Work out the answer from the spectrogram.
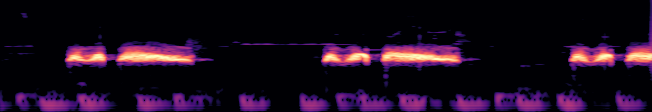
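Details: Loud, big-voiced gacor tekukur, a spotted dove used to tutor other doves, gives deep hollow coos: a quick two-part note followed by a drawn-out sinking coo, three phrases, with a faint thin steady tone between them.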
